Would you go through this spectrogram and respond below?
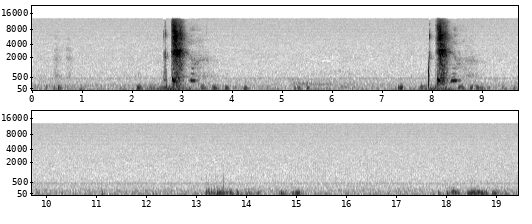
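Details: Two sharp sneezes about five seconds apart, with sniffing and breathing between, over steady room hum, from a woman with a bad tickly cold; repeated sneezing.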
